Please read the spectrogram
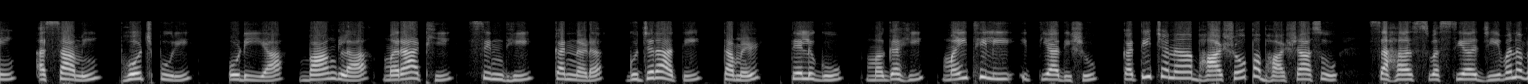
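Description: Throughout, the speech carries heavy 4-bit ADPCM compression: coarse predicted steps leave a gritty hiss that swells with every loud syllable and crunchy attacks. Nothing sounds above 7.7 kHz, fitting a 64 kbps stream. Unlike perceptual codecs, nothing swirls or warbles.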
